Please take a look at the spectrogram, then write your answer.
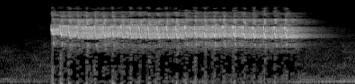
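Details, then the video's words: Cililin bird singing one loud, very high, dense buzzy trill of rapid even pulses that lasts about two and a half seconds, starting abruptly and fading out, in an otherwise quiet setting. "Suara burung cililin ASLI"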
